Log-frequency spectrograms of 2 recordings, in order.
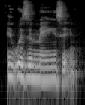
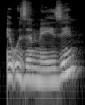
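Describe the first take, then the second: First: The pitch falls at the end. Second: The pitch rises at the end. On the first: It is a statement of fact. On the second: It is a question.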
